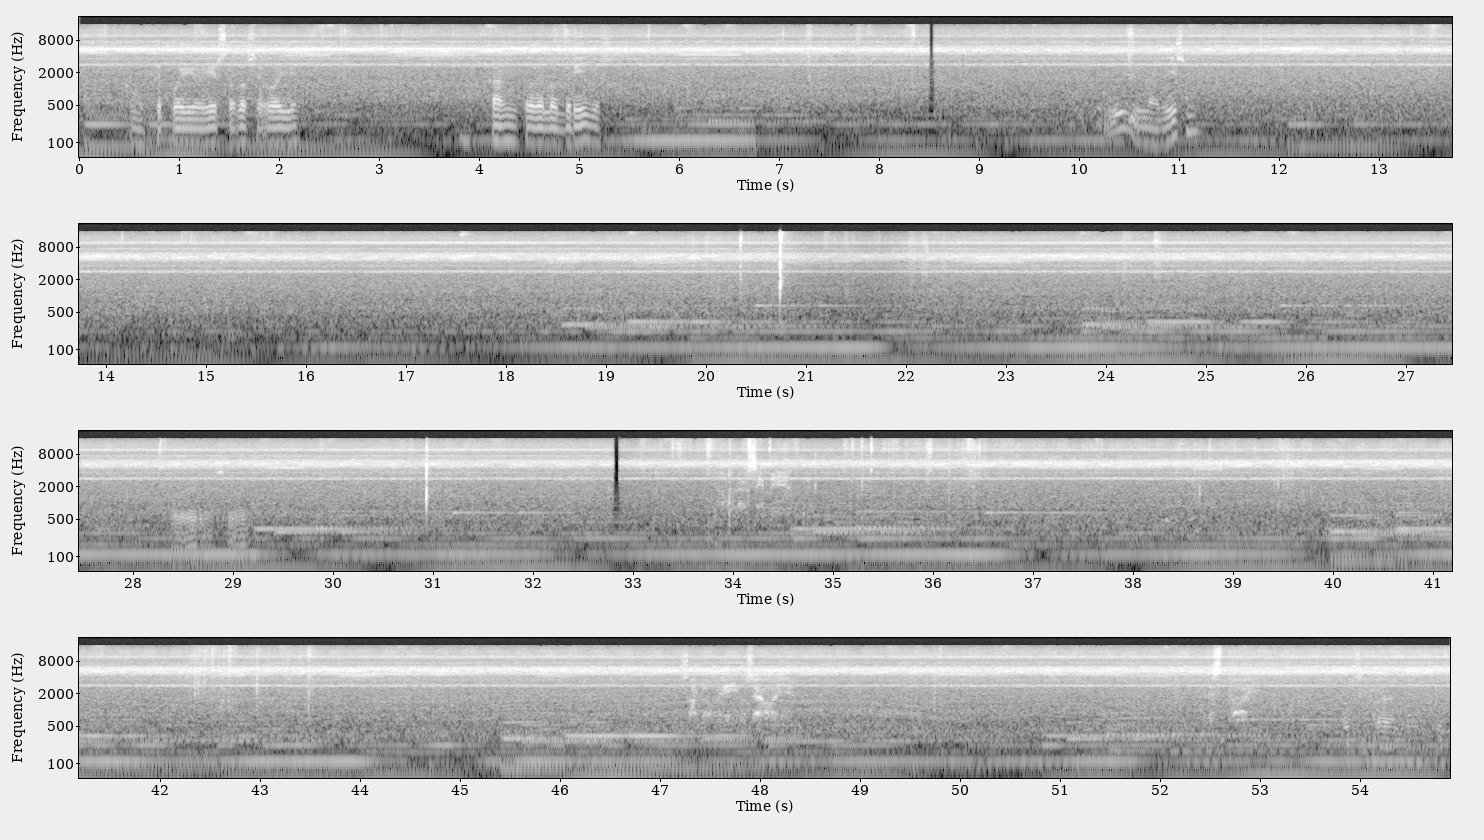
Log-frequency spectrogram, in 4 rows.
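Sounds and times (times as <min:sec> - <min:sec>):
crickets chirping: 0:00.0 - 0:54.9
low sustained background music: 0:00.0 - 0:54.9.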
